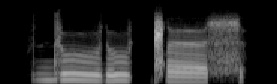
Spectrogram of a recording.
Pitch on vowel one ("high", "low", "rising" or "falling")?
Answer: falling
